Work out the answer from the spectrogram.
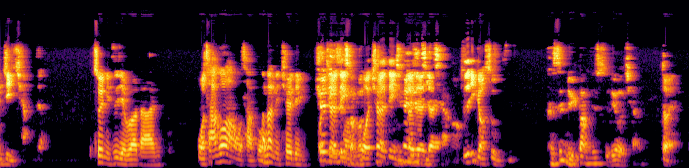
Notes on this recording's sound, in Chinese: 本集電腦沒有放乖乖，音質略微奇特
